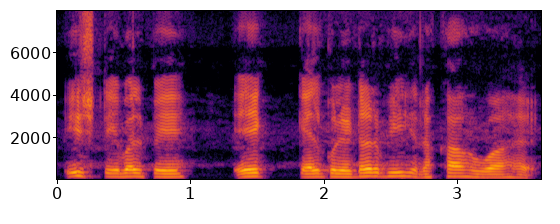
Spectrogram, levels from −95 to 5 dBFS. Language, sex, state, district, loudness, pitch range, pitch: Hindi, male, Gujarat, Valsad, -19 LUFS, 150-165 Hz, 160 Hz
